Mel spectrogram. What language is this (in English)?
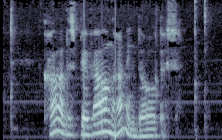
Latvian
